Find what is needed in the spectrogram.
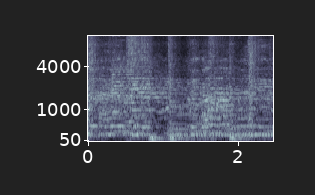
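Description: A live band playing, with guitar over drums.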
